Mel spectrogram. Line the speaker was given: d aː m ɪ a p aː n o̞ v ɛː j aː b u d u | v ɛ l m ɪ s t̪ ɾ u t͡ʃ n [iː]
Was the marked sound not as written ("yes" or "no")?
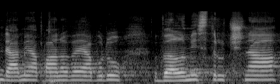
yes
